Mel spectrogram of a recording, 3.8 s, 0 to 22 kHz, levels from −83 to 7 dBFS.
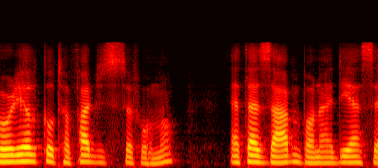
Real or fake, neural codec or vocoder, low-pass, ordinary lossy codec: fake; codec, 16 kHz, 0.2 kbps, FocalCodec; none; none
